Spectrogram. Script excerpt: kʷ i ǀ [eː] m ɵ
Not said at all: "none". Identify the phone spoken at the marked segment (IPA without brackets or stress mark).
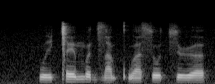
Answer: e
